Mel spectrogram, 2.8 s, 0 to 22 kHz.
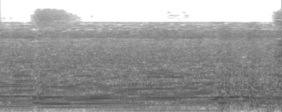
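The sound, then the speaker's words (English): A race car engine screams at full throttle, heard on board as the car drives at speed without braking, a loud, steady, high-revving roar that climbs briefly in pitch and then shifts near the end, with no voices. “He was going 112 kilometres per hour faster than any other car because he didn't have to brake.”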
